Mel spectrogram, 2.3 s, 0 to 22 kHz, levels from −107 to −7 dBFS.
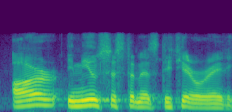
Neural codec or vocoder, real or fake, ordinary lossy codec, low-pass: none; real; Opus, 64 kbps; 7.2 kHz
